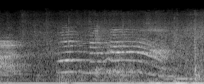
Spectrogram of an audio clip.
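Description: Children's voices calling out, with one high voice holding a long call that falls in pitch near its end.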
